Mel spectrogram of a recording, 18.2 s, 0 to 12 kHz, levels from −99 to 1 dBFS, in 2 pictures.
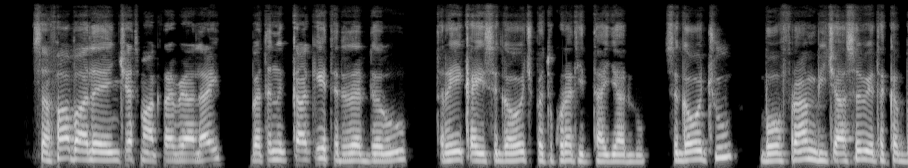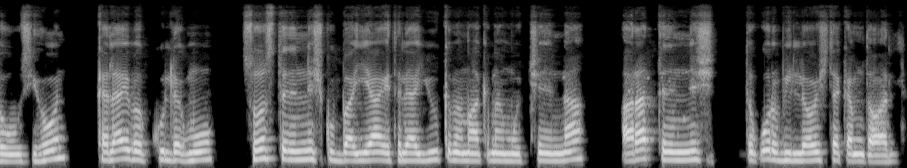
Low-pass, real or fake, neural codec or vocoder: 10.8 kHz; real; none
